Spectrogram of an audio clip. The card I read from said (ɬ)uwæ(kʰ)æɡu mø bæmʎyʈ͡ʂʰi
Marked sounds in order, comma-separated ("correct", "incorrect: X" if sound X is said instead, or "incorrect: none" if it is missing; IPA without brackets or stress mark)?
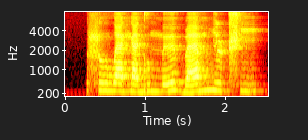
correct, incorrect: ŋ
